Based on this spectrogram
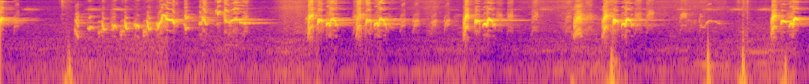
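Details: Sooty-headed bulbul in lively, unmixed song meant to lure other bulbuls: bubbly chirping phrases that rise and fall, then clusters of sharp whistled notes in bursts, with occasional dull knocks in the background.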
